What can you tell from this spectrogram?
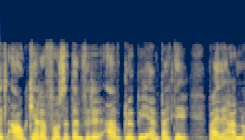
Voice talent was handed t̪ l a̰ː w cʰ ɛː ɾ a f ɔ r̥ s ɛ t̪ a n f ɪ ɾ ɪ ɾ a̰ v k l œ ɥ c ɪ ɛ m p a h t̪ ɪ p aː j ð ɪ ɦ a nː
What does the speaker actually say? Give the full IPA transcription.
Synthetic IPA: t̪ l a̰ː w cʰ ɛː ɾ a f ɔ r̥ s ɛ t̪ a n f ɪ ɾ ɪ ɾ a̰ v k l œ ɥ p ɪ ɛ m p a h t̪ ɪ p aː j ð ɪ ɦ a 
